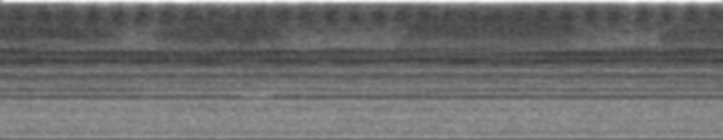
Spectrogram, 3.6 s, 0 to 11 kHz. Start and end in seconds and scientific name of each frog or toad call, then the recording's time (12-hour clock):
none
12:30am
